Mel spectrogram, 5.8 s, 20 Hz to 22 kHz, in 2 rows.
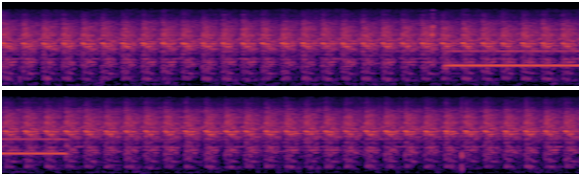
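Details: Ford 6.0 Powerstroke diesel, FICM at 48 V with sync present: steady starter cranking about three compressions a second, no firing; crank no start because ICP built under 400 psi, 500 psi needed to start.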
